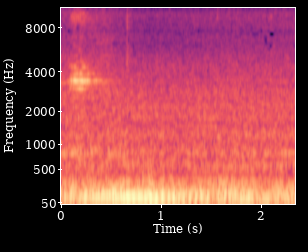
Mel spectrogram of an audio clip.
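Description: A low, steady rumble with no clear pitch.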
